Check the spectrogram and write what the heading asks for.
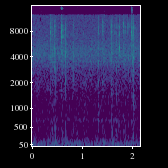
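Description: Near silence with a few faint computer keyboard key clicks.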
